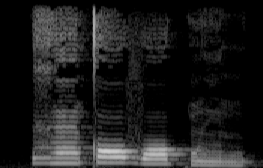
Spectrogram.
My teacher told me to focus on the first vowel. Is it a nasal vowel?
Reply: yes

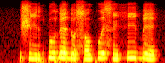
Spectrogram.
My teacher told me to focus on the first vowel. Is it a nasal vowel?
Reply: no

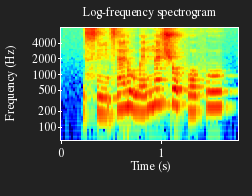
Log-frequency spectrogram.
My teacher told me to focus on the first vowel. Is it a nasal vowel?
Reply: yes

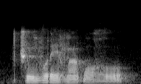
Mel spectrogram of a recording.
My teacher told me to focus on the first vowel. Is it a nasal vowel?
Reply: yes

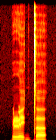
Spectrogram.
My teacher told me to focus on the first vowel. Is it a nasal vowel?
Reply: no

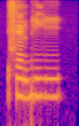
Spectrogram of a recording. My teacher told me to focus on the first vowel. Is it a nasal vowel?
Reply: yes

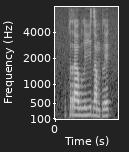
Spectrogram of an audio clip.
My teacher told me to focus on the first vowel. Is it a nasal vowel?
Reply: no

